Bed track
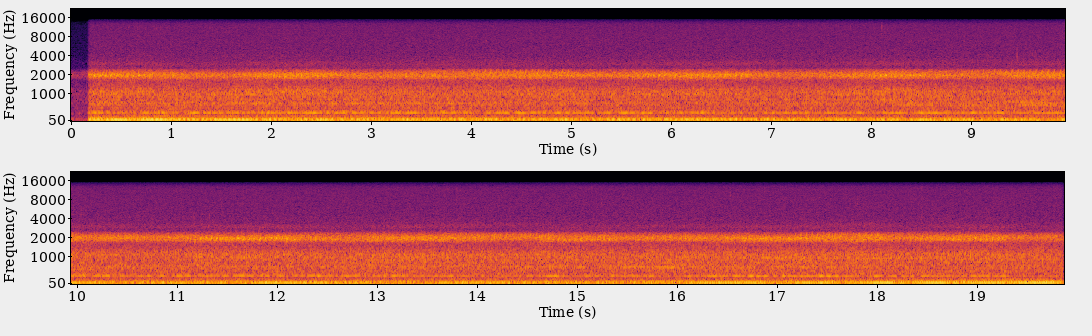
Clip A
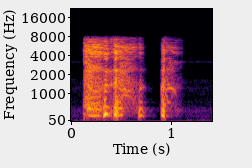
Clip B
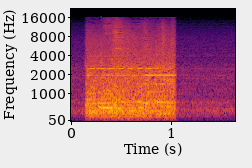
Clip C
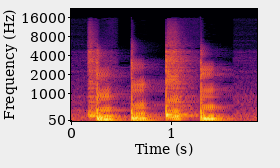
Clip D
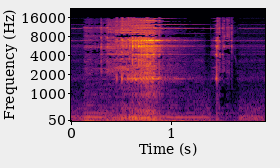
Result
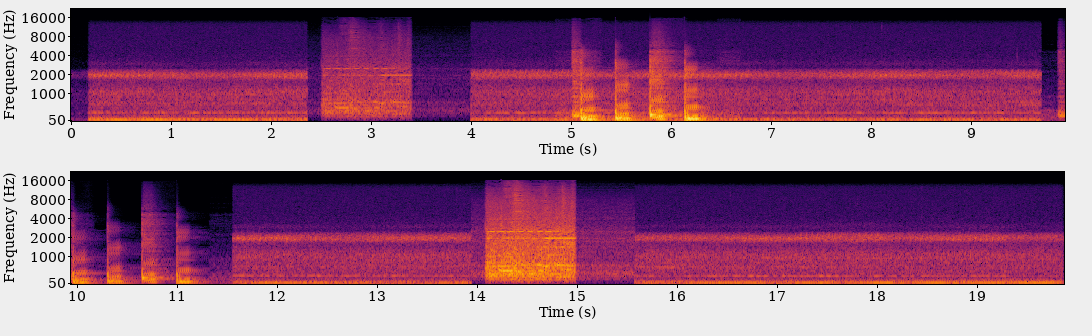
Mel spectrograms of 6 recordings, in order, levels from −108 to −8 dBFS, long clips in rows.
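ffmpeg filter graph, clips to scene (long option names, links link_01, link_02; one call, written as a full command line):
ffmpeg -i bed.wav -i cue0.wav -i cue1.wav -i cue2.wav -filter_complex "[2:a]asplit=2[link_01][link_02];[3:a]asplit=2[link_03][link_04];[0:a]volume=-17dB[link_05];[link_03]acrossover=split=3500[link_06][link_07];[link_07]acompressor=threshold=-43dB:ratio=4:attack=1:release=60[link_08];[link_06][link_08]amix=inputs=2:normalize=0[link_09];[link_04]equalizer=frequency=360:width_type=o:width=0.92:gain=5.5[link_10];[link_05]asplit=4[link_11][link_12][link_13][link_14];[link_11]atrim=end=2.364[link_15];[link_01]atrim=end=1.64,asetpts=PTS-STARTPTS,volume=-14.5dB[link_16];[link_12]atrim=start=3.996:end=9.704[link_17];[link_10]atrim=end=1.86,asetpts=PTS-STARTPTS,volume=-13.5dB[link_18];[link_13]atrim=start=11.556:end=13.944[link_19];[link_02]atrim=end=1.64,asetpts=PTS-STARTPTS,volume=-1dB[link_20];[link_14]atrim=start=15.576[link_21];[link_09]atrim=end=1.86,asetpts=PTS-STARTPTS,volume=-1.5dB,afade=type=in:duration=0.004:curve=hsin,afade=type=out:start_time=1.856:duration=0.004:curve=hsin,adelay=4840[link_22];[link_15][link_16]acrossfade=duration=0.004:curve1=hsin:curve2=hsin[link_23];[link_23][link_17]acrossfade=duration=0.004:curve1=hsin:curve2=hsin[link_24];[link_24][link_18]acrossfade=duration=0.004:curve1=hsin:curve2=hsin[link_25];[link_25][link_19]acrossfade=duration=0.004:curve1=hsin:curve2=hsin[link_26];[link_26][link_20]acrossfade=duration=0.004:curve1=hsin:curve2=hsin[link_27];[link_27][link_21]acrossfade=duration=0.004:curve1=hsin:curve2=hsin[link_28];[link_28][link_22]amix=inputs=2:normalize=0" out.wav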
